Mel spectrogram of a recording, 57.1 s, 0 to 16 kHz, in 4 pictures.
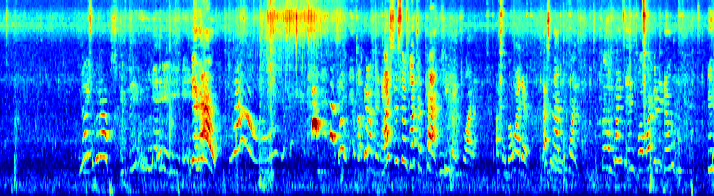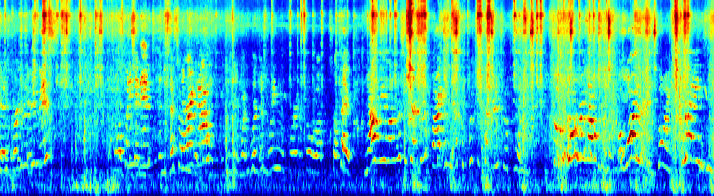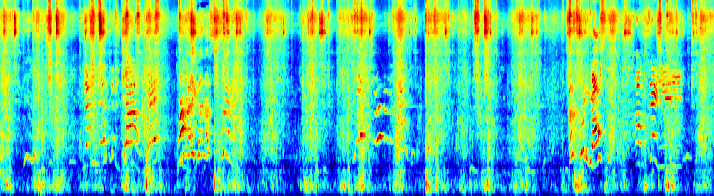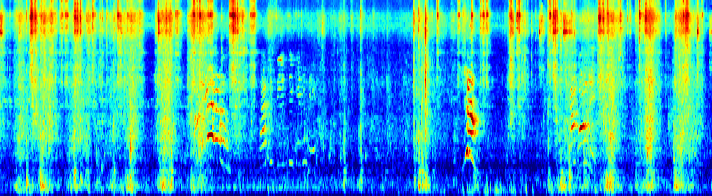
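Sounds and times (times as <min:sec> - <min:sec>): thumps of bouncing on trampoline: 0:01.6 - 0:57.0
children calling out: 0:02.6 - 0:07.3, 0:35.6 - 0:37.0.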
